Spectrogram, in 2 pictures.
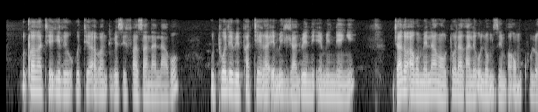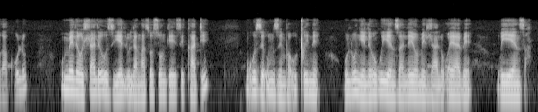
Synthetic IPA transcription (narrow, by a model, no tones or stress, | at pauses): uǃaɣatʰeɣilɛuɣutʰia̰βantʼuβesifazanalaβɔ | ɣutʰɔlɛβɛpʰatʰɛɣaʔḛmiɮalweniʔḛmineŋi | nd͡ʒʱalɔʔaɣumɛlaŋautʰɔlaɣalɛṵlom̩zimbʱa̰o̰m̩kʰuluɣakʰulu | ɣumɛlɛuɬalɛuzijelṵlaŋasɔsɔŋkʼɛisikʰatʰi | ṵɣuzɛʔṵm̩zimbʱa̰ʔṵǃinɛ | uluŋɛlɛuɣujɛnd͡zʱalɛjɔmiɮalɔ̰ʔɔ̰jaβɛ | ujɛːnd͡zʱa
